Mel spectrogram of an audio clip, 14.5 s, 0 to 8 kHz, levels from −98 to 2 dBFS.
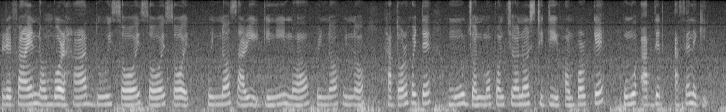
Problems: constant background noise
